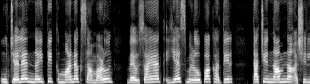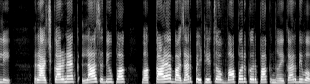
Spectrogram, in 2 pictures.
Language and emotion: Goan Konkani, neutral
